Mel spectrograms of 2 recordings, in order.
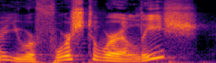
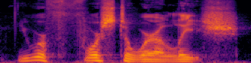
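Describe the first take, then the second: First: The pitch rises at the end. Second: The pitch falls at the end. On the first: The asker does not know the answer. "that rising intonation. Uh, if we don't know the answer" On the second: The asker already knows the answer. "you could say it with that falling, like we know the answer"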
